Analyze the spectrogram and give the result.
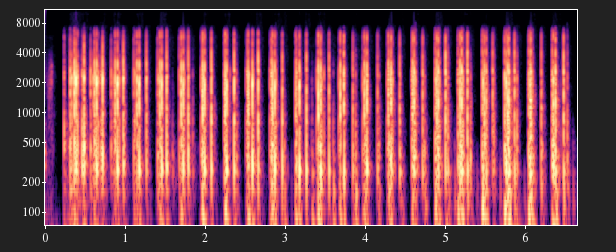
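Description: A printed cardboard tissue box is held flat with its bottom panel facing the mic and tapped with fingertips on the flat cardboard surface. It gives a quick, uneven run of dozens of short, dry, hollow taps, about three or four per second. Each tap stops almost instantly, with a low-mid body and a bright papery edge.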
